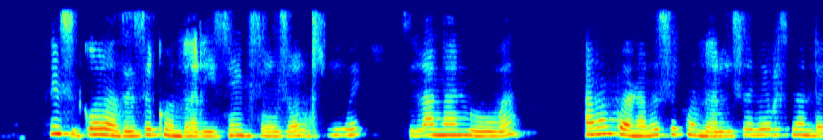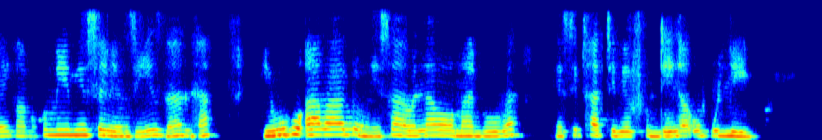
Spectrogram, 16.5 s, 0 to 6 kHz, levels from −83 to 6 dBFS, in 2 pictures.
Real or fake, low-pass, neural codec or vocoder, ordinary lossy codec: fake; 5.4 kHz; codec, 16 kHz, 1 kbps, X-Codec, HuBERT features, trained on balanced general audio; AAC, 32 kbps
